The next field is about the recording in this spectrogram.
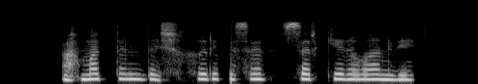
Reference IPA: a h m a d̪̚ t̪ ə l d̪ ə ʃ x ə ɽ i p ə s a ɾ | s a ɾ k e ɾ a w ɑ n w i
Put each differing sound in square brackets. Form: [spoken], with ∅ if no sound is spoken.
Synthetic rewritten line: a h m a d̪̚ t̪ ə l d̪ ə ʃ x ə ɽ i p ə s a ɾ | s a ɾ k e ɾ a w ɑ n w i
